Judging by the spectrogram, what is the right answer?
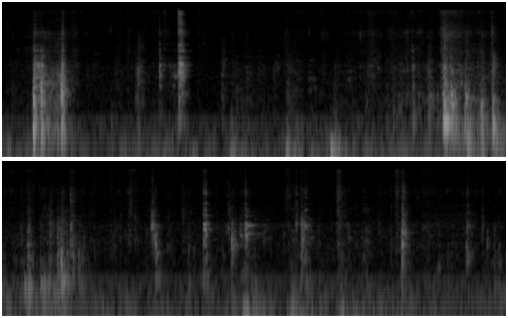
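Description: A person eating fried chicken: chewing and mouth sounds with scattered clicks and clinks of dishes, the loudest about half a second in and again around five and a half seconds.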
